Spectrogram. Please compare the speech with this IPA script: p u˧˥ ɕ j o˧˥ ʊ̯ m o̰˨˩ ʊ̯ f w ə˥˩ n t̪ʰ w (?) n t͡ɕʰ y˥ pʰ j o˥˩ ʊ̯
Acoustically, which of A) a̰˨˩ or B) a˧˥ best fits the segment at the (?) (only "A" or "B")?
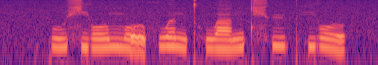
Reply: B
